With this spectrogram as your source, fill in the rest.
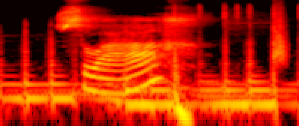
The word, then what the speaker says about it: soir: Jadi misalnya soir, soir itu dibunyikan R-nya.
